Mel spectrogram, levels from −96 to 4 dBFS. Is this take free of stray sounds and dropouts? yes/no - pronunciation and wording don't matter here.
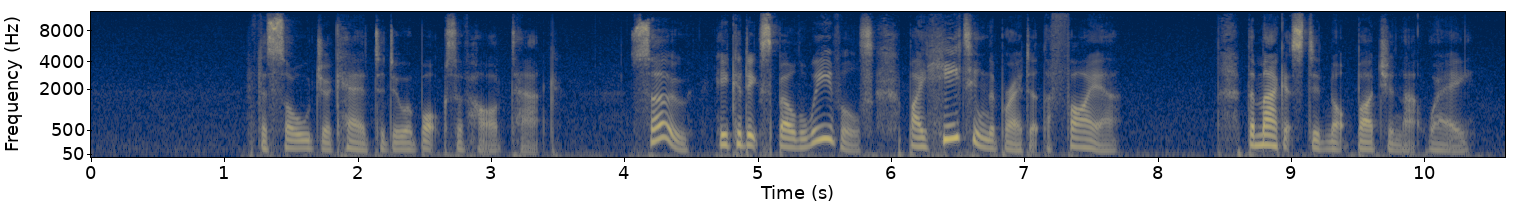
yes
